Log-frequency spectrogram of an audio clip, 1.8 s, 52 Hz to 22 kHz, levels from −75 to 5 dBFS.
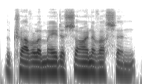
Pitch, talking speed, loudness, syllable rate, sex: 120 Hz, 235 wpm, -14 LUFS, 6.3 syllables/s, male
